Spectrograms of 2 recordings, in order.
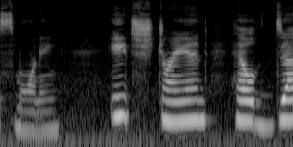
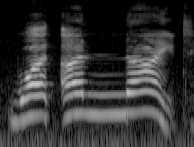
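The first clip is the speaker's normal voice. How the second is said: slow, hoarse and a little higher; hoarse rat voice; 7 semitones higher, 5 dB louder, much slower than usual. A narrator's reading. The bloated rat back from feasting, hoarse and slow. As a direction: drag out each word like a stuffed, worn-out rat. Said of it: "he repeated hoarsely".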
